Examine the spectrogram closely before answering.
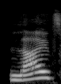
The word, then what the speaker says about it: lives: It's pronounced like wives with a long i sound there. Lives were fulfilling the accident changed their lives forever.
